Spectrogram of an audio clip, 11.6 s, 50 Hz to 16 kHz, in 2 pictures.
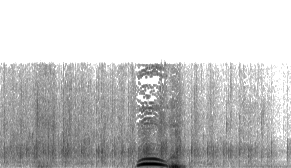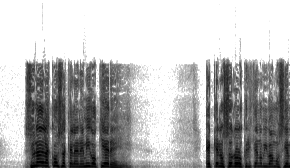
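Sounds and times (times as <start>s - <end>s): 
church audience applauding: 0.0s - 6.0s
speech: 6.5s - 8.4s, 10.0s - 11.6s.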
